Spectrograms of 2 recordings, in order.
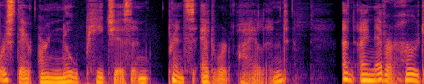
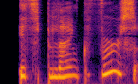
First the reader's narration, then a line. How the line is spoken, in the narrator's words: I cried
